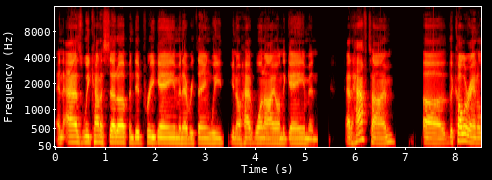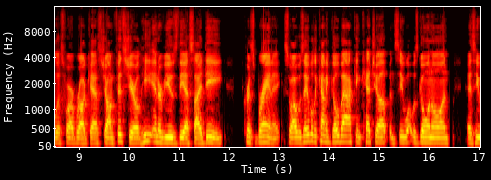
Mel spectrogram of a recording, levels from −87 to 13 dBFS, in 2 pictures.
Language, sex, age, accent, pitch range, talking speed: English, male, 30-49, American, 130-150 Hz, 210 wpm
